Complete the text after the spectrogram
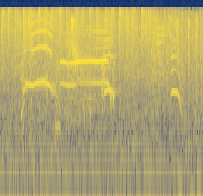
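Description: A mounted machine gun fires in rapid bursts.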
